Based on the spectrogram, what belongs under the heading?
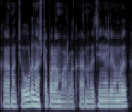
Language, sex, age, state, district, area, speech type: Malayalam, male, 30-45, Kerala, Wayanad, rural, spontaneous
